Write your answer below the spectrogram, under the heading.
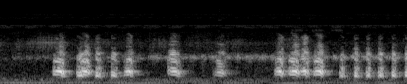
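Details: Frog lure call for night trapping, a decoy sound for a bát quái trap: short throaty croaks in quick pulsed bursts, clusters of three to five notes separated by brief pauses, over a faint steady electronic hum.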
